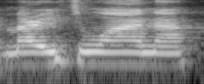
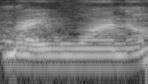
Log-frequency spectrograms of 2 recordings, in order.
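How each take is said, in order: First: The J is pronounced as a J sound. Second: The J is silent, not said as J. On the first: This is how it is said locally. The speaker calls it wrong. "That's what we call it here in Nigeria" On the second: This is how it is said in America. The speaker calls it right. "the J is silence"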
